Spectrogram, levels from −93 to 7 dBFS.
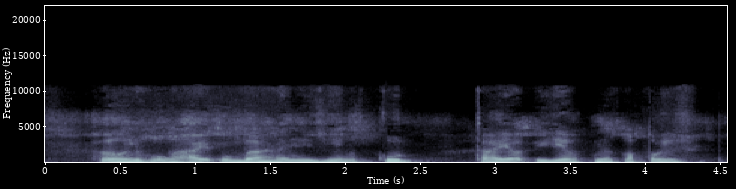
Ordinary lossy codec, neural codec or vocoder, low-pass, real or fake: AAC, 32 kbps; codec, 24 kHz, 1 kbps, SNAC; 10.8 kHz; fake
